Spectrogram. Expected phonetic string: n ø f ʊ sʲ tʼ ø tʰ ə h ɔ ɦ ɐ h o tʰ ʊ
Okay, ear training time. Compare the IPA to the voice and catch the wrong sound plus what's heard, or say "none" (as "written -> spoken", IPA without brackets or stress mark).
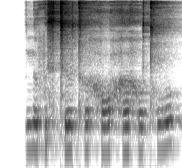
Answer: ɦ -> h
